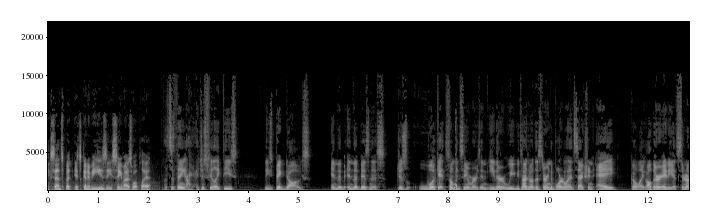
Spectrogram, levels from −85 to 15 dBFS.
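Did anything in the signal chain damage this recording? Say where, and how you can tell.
Yes, at the codec stage. From 8.14 to 8.18 s the speech jumps ahead with a brief disturbance, which fits roughly two 26 ms MP3 frames. The likely cause is a broken MP3 bit reservoir: after a cut, frames borrowing earlier space decoded another frame's bytes.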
